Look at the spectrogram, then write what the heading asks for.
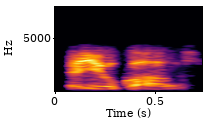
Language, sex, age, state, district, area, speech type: Maithili, male, 18-30, Bihar, Saharsa, rural, conversation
